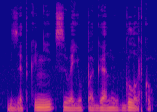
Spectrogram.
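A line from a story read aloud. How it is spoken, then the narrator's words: Fierce whisper. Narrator (Russian): послышался свирепый шепот Петерсона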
